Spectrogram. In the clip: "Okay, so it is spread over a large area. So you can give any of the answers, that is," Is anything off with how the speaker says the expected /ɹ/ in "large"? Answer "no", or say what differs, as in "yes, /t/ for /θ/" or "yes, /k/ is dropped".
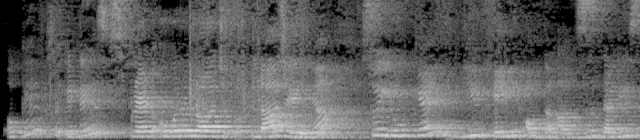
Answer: yes, /l/ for /ɹ/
